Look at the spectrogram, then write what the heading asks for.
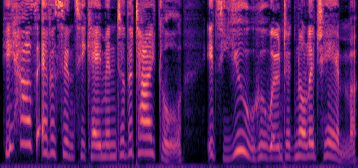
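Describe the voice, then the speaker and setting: A woman's voice: medium pitch, big pitch swings, moderate pace, dry recording, clean studio sound, voice pushed up, natural voice. A woman voicing an imperious, airy older aristocratic English aunt in an audiobook, emphatic and grandly dismissive. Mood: pointed, tart. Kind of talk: audiobook character acting.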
